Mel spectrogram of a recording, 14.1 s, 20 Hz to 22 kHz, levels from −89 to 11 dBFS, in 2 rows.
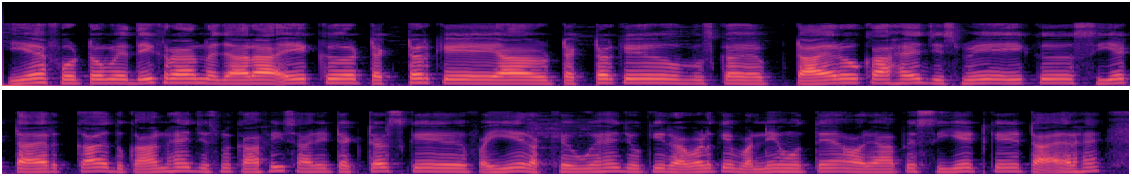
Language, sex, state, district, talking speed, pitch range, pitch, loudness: Hindi, male, Uttar Pradesh, Etah, 200 wpm, 155-180 Hz, 165 Hz, -25 LUFS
